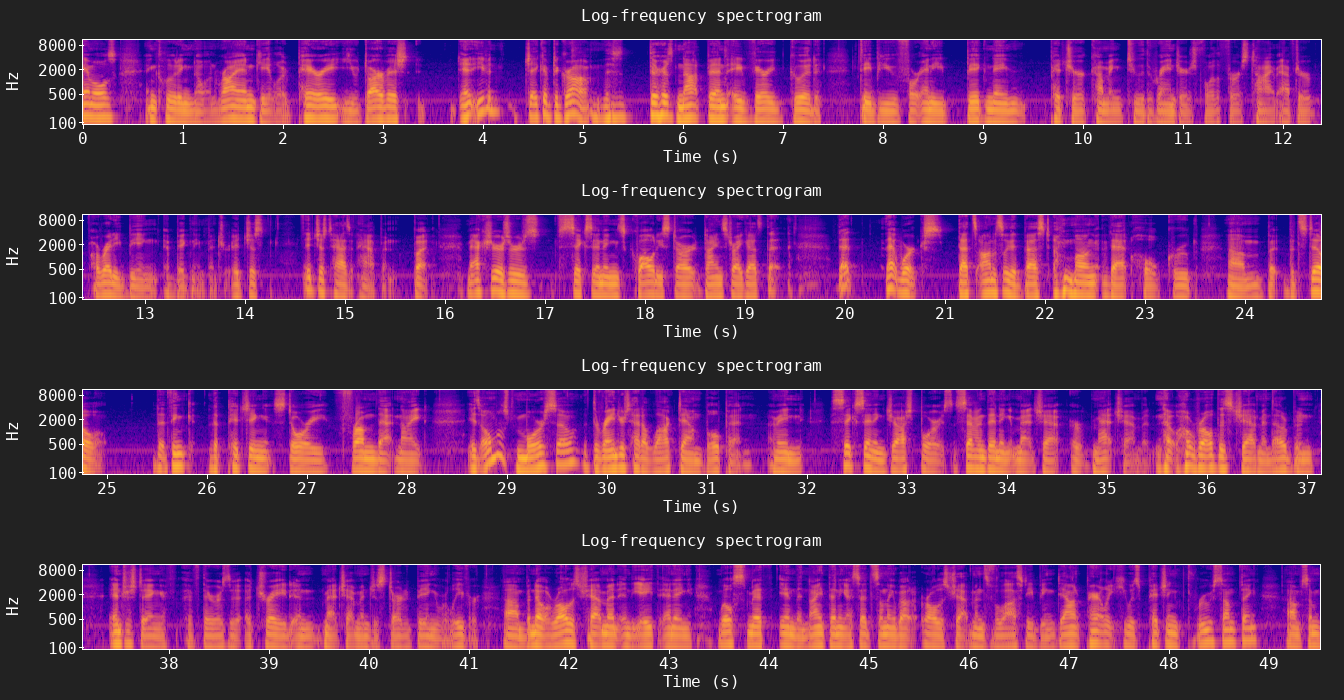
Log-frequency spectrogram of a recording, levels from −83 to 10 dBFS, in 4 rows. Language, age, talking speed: English, 30-49, 190 wpm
